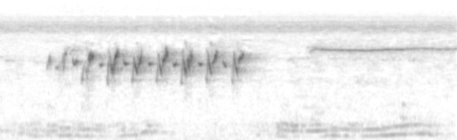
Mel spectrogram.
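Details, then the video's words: Yellow-vented bulbul (trucukan), lured with a playback so it sings along rather than being scared; a fast chattering trill of about eight bright notes, followed by a long thin steady whistle and a constant high hum. "dijamin trucukmu gak takut tapi malah ikut bunyi"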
